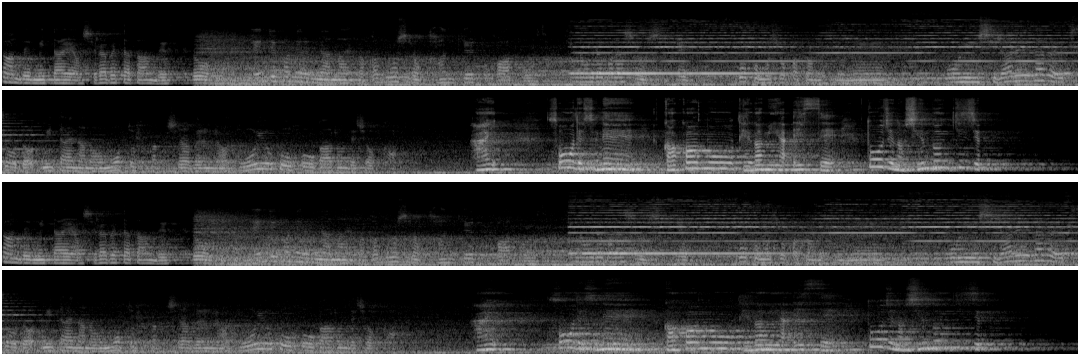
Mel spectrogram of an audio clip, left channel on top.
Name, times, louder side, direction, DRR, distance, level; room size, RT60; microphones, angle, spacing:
voice 1, 0.0-2.1 2.5-5.4 5.7-6.9 7.3-8.9 9.4-14.7, left 1 dB, 10° left, 4 dB, 0.3 m, -31 dB
sound 1, 1.9-19.2, equal, 75° right, 2.2 m, -35 dB
sound 2, 5.7-10.7, left 1 dB, 60° right, 2.0 m, -29 dB
voice 2, 15.4-17.1 17.4-20.5, left 1 dB, 65° left, 6 dB, 0.7 m, -24 dB
11.0 x 6.2 x 4.7 m, 2.1 s
head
